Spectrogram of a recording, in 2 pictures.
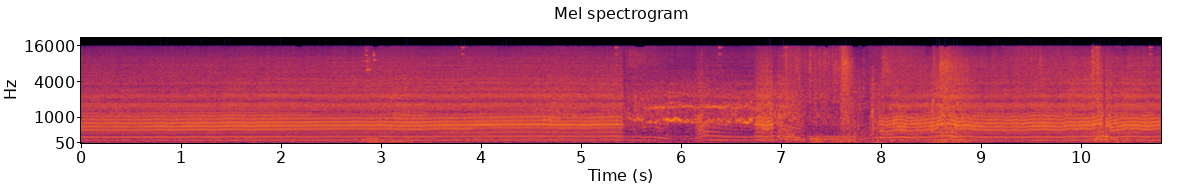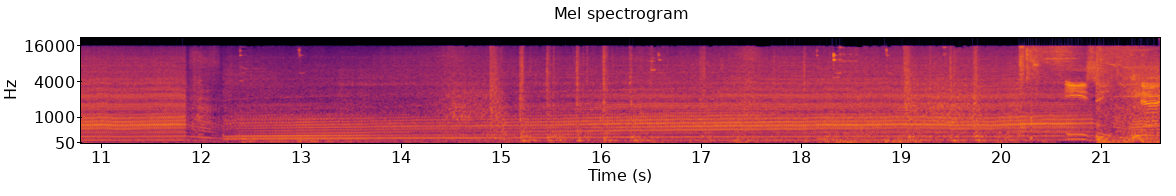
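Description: Race cars revving in the game Need for Speed Payback, engines rising and falling in pitch with tire squeal and skidding layered over a constant loud roar, close and continuous for about twenty seconds.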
